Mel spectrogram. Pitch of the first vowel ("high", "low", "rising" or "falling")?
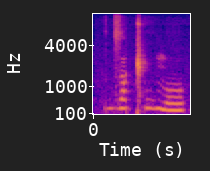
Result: high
